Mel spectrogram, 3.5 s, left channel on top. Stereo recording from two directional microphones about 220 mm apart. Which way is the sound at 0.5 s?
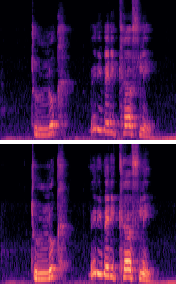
40° right (ahead or behind).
